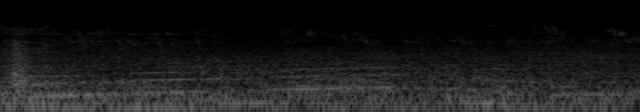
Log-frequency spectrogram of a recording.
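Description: Quiet outdoor ambience: faint bird chirps here and there over a low steady hum.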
